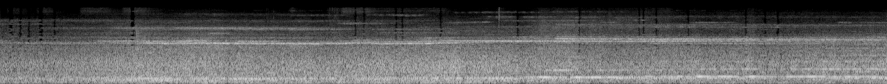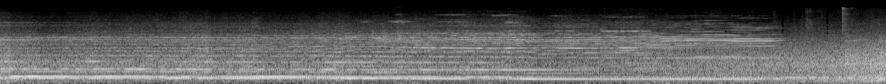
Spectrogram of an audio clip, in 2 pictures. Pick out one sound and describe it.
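Train brakes squeal with long high whines.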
